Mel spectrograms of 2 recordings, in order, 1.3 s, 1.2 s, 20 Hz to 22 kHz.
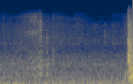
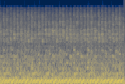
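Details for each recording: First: Barn-find Ferguson TO-35, formerly seized engine, first start after fuel part replacement, no exhaust fitted: cranks, catches and holds a loud high steady speed that won't settle to idle; governor faulty. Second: Ferguson TO-35 barn-find tractor, previously seized engine, no exhaust fitted, after fuel repair, governor suspected bad: loud open-pipe chuffing at a steady even beat, no misses or knocks; healthy idle.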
